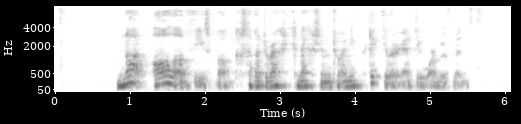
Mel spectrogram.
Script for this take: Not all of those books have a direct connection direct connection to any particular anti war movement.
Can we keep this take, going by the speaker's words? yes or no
no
